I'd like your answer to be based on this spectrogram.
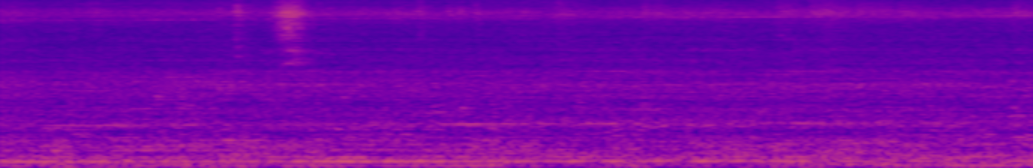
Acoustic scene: subway train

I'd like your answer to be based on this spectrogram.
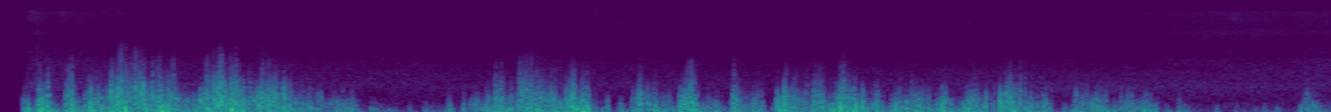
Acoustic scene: residential area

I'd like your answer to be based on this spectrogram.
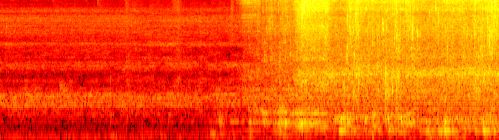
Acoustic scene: restroom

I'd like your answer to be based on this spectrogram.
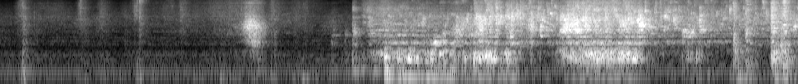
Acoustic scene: restroom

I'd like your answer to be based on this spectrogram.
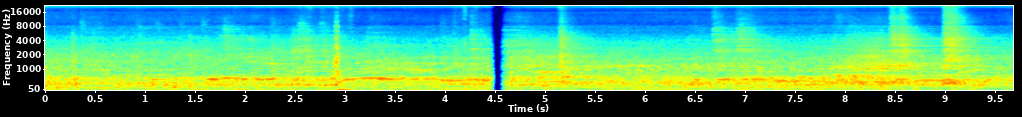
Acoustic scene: restaurant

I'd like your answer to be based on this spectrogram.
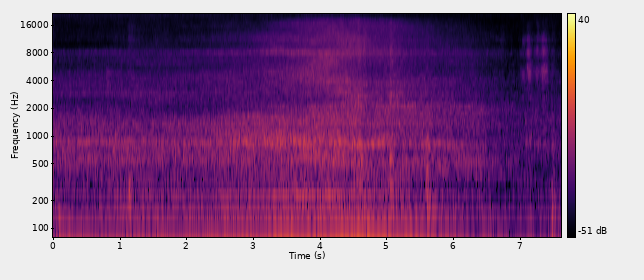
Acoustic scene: residential area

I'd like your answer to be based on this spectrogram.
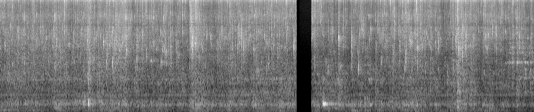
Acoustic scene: kitchen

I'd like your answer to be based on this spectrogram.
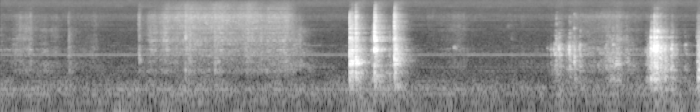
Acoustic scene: kitchen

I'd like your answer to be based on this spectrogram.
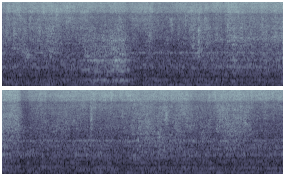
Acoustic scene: restroom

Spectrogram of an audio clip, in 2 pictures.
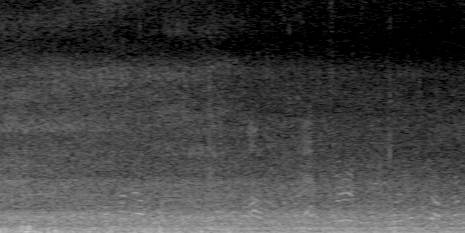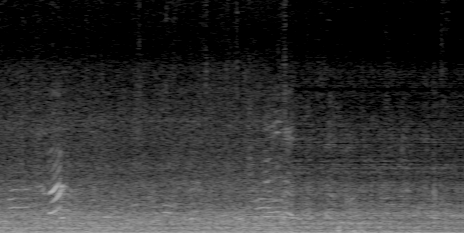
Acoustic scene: street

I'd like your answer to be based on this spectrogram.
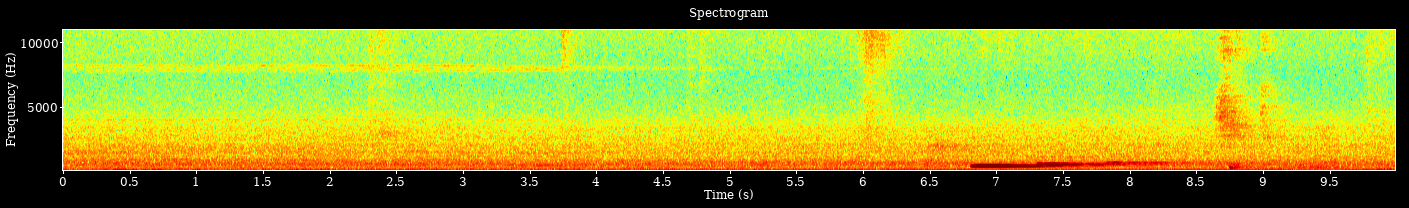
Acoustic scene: elevator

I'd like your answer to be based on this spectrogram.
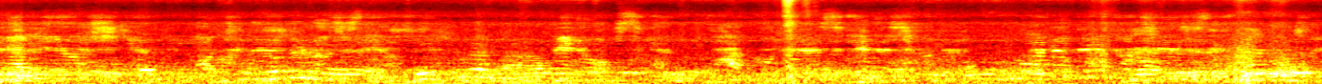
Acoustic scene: crowded indoor space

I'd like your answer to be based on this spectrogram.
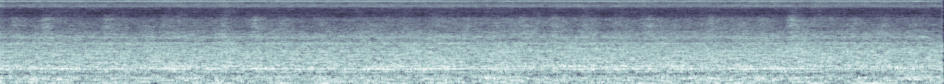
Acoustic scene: elevator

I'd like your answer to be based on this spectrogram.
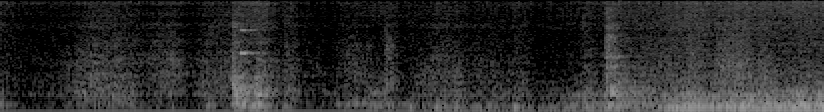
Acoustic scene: elevator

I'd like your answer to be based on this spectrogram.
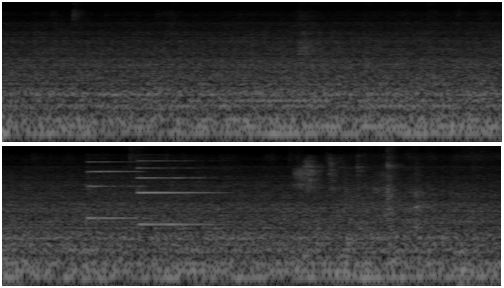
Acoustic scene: elevator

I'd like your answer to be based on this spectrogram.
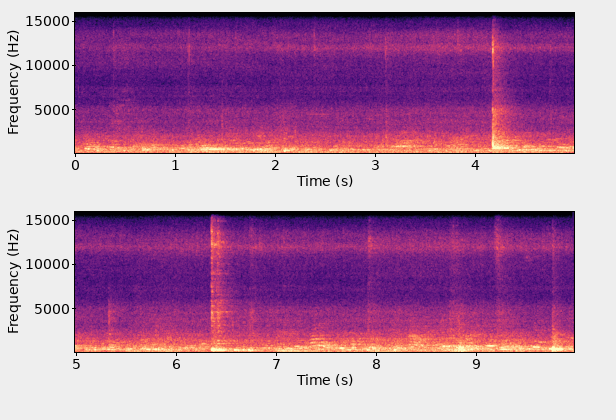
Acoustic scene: cafe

